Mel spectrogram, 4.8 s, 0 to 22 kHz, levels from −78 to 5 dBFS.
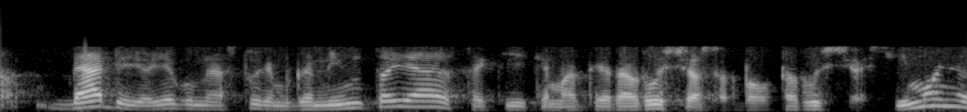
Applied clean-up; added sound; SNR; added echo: none; none; none; none.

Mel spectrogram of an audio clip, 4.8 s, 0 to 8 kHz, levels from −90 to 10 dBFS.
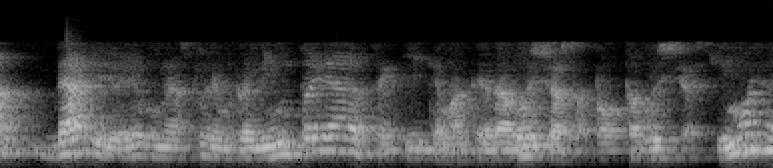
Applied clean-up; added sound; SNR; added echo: none; none; none; reverberation time 0.6 s.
